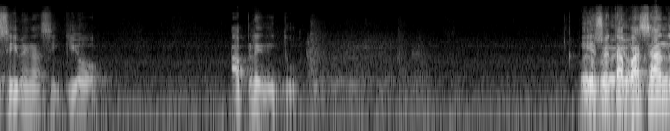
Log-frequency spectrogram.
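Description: A middle-aged man speaks earnestly into a microphone close by, with pauses.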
